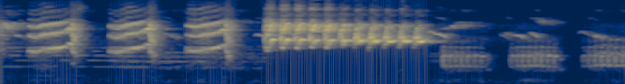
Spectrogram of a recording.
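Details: Asian pied starling (jalak suren pundung), phone-recorded lure meant to make birds sing: three repeated arched whistled phrases, a grating rapid chatter, then three short low nasal notes.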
